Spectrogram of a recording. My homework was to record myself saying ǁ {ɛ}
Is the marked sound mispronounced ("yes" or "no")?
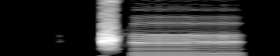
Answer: yes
